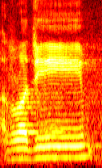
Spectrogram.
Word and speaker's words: رجیم: کو موٹا پڑھیں گے۔ تو یہاں اس کو رجیم، را کو موٹا پڑھیں گے۔ ایک تو تلفظ کے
